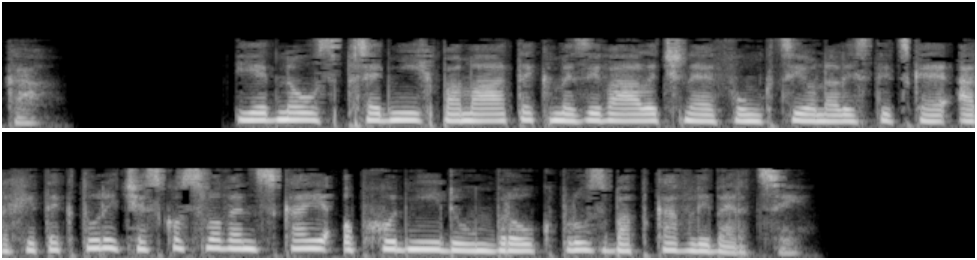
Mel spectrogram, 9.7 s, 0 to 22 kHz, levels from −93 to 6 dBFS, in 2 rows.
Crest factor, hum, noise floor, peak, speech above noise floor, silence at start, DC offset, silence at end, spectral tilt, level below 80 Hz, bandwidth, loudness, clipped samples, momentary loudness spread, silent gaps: 12 dB; none; under -90 dBFS; -4 dBFS; over 74 dB; 0.05 s; under 0.1%; 0.9 s; -5.5 dB/octave; -48 dBFS; 7.8 kHz; -17 LUFS; under 0.1%; 5 LU; 0.42-1.11 s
